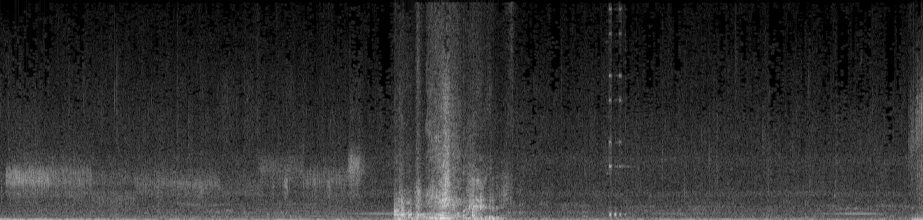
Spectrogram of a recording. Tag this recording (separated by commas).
Roar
